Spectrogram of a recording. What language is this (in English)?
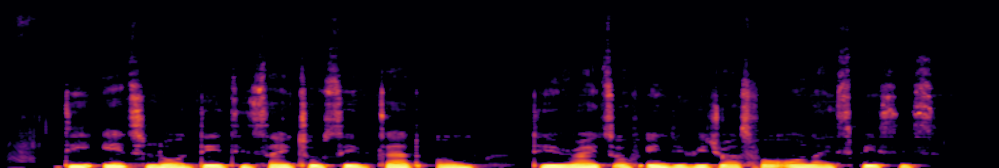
Nigerian Pidgin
